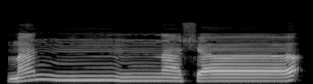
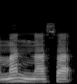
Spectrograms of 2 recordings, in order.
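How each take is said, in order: First: The nasal sound is held long. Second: The nasal sound is rushed and short. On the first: The speaker calls it right. "Ditahan dulu" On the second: The speaker calls it wrong. "jangan berburu-buru misal man nasa, ya nggak boleh ya"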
